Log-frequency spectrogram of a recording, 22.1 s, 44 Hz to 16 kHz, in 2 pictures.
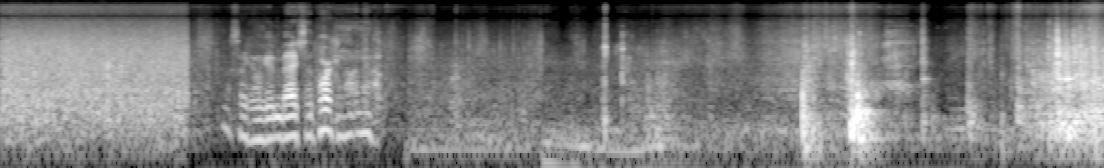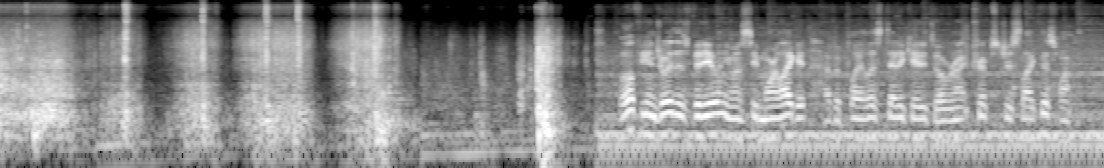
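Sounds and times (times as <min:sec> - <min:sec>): loud thump: 0:16.3 - 0:16.8.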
